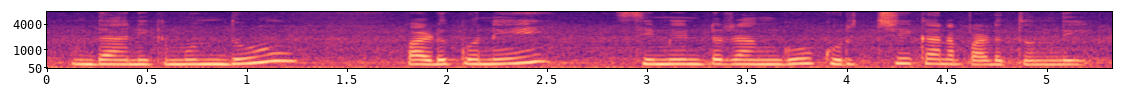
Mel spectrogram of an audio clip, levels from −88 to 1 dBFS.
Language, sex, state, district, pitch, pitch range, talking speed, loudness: Telugu, female, Telangana, Mahabubabad, 235 Hz, 225-250 Hz, 80 wpm, -13 LUFS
